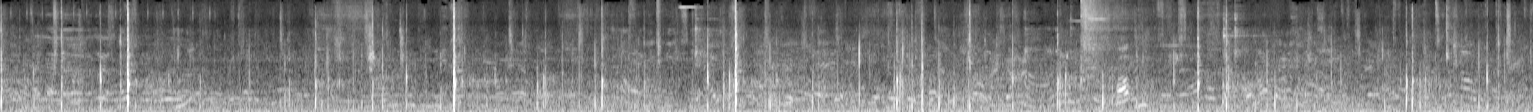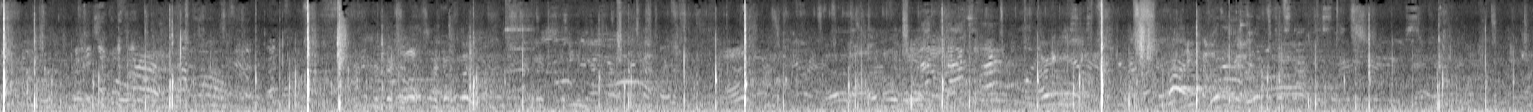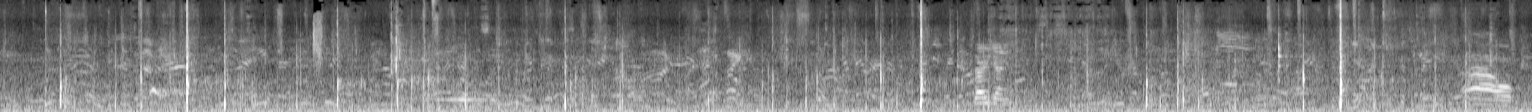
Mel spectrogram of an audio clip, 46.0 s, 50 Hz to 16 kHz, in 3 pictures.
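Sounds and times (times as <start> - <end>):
faint voices murmuring: 0.0 - 45.9
tennis balls struck by racquets: 0.1 - 20.6, 23.8 - 29.1, 29.7 - 37.0, 37.8 - 45.8.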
